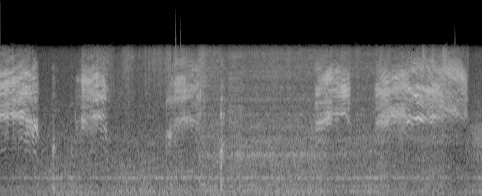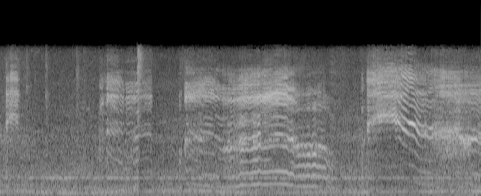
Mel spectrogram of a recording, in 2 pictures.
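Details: A hand-reared baby female striped hyena, frightened of one particular person and hiding defensively between two chairs, gives high, harsh squeals and wavering whines in quick, uneven bursts.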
